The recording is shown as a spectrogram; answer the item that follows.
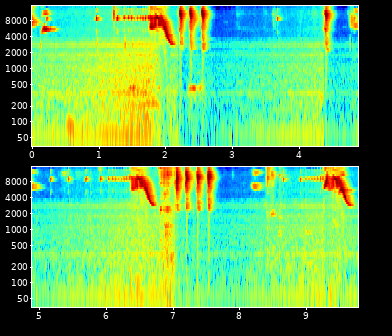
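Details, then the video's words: High, descending whistles alternating with short bursts of sharp chips from a female blue-black grassquit, whose call is used to stimulate singing in male grassquits. "PIADO DE FÊMEA DE TIZIU PARA ESQUENTAR TIZIU"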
